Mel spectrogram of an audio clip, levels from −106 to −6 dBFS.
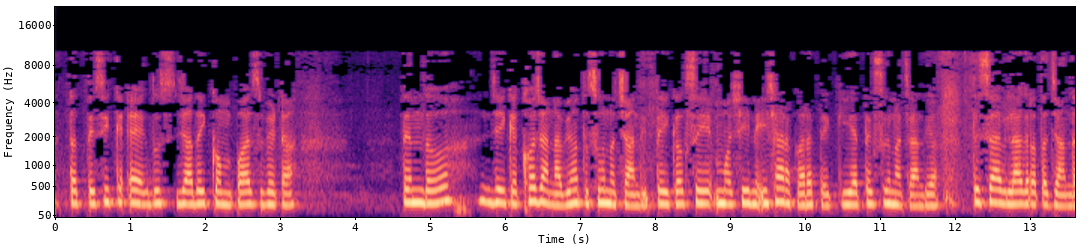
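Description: From start to finish, the speech carries plainly audible codec damage, likely from WMA compression. Nothing is present above 10.1 kHz, so the top end sounds dull and cut off. The transform coder spreads its quantisation noise over tens of milliseconds. That gives a ringing, washy smear around each sound. A hiss rises and falls with the signal. Weak spectral detail has been zeroed out. The damage fits a low bitrate near 32 kbps.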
